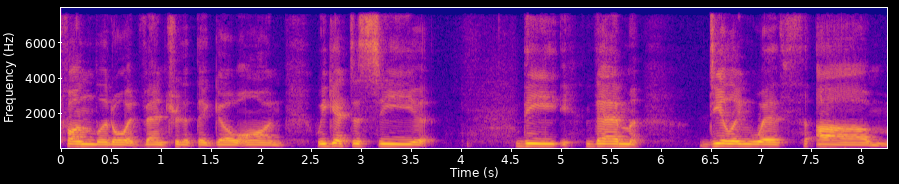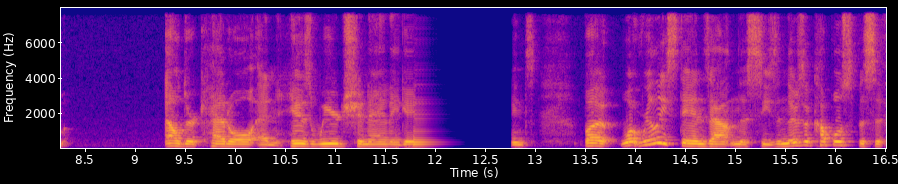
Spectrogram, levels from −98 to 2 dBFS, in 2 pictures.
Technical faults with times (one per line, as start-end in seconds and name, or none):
11.51-11.66 short concealed packet loss
11.72-11.81 burst of packet loss
11.81-12.80 long network dropout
